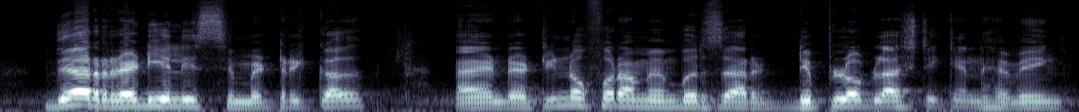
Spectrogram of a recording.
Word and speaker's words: Ctenophora: we shall move to Ctenophora. Here C is silent, we are calling it Ctenophora, and this Ctenophora members are commonly known as sea walnut or comb jelly, and they are exclusively marine.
